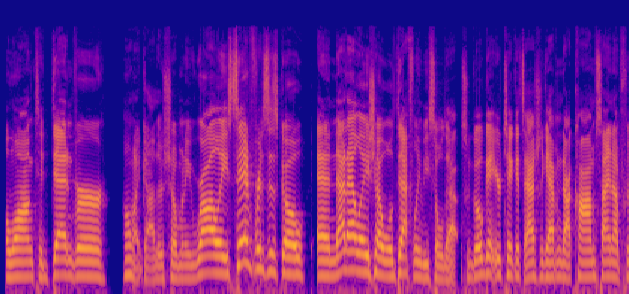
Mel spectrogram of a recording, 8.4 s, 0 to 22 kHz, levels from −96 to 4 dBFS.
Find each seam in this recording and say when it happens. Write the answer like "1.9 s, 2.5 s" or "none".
none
